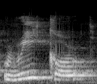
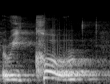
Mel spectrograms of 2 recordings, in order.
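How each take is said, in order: First: The stress is on the first syllable. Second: The stress is on the second syllable. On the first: It is a noun. "record as noun" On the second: It is a verb. "record as verb"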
